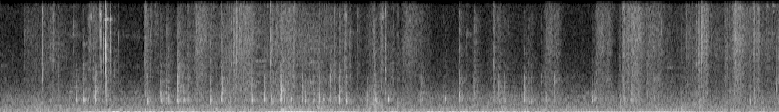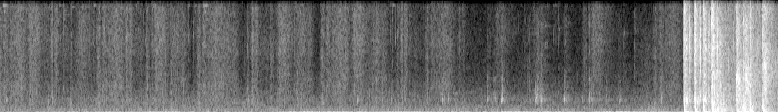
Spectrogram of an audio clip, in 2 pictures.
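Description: Footsteps crunch quickly over dry ground.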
